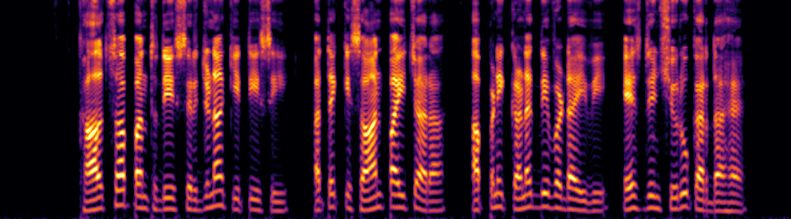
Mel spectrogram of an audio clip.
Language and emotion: Punjabi, neutral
